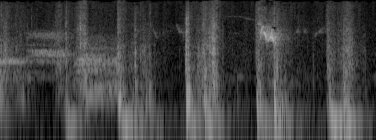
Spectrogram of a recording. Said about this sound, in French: J'avance encore un peu et de nouveau des ânes. Plusieurs ânes qui semblent attendre, je ne sais pas quoi, dans une rue près d'une ferme.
